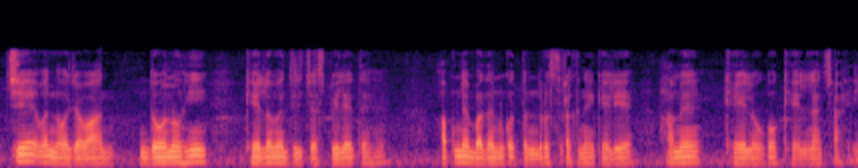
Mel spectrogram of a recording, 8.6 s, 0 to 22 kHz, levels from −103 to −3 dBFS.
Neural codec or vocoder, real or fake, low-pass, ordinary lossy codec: vocoder, 22.05 kHz, 80 mel bands, WaveNeXt; fake; 7.2 kHz; AAC, 48 kbps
